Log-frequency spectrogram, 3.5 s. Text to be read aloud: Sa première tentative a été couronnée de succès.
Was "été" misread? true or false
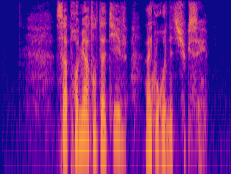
true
